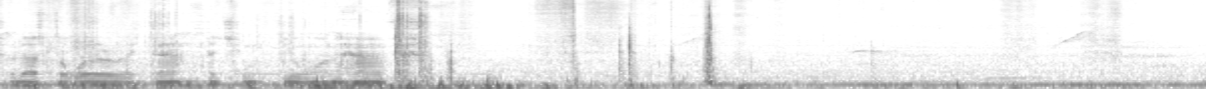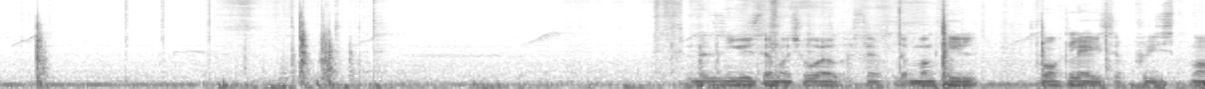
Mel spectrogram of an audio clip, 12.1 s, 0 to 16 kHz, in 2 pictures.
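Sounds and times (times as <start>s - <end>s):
paper booklet rustling: 0.0s - 8.1s, 9.1s - 12.0s
steady low hum: 0.0s - 12.0s
faint bird chirps: 4.2s - 9.0s.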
